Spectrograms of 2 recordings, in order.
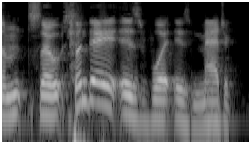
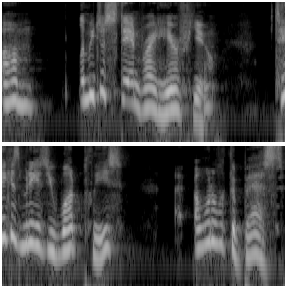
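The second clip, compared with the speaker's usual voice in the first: shy, timid anime character voice, pitched up; 9 semitones higher than usual. Imitating a guy posing for photos at a convention, shy beta anime character voice. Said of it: "he literally was just like".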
